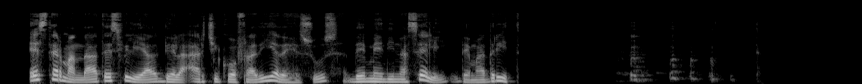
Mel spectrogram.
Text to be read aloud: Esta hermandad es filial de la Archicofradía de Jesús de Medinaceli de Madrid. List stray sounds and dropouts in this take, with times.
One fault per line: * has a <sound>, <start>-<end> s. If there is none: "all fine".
* has a laugh, 6.2-7.4 s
